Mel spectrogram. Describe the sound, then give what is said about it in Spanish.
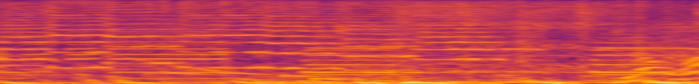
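Several car horns honk over one another in a loud, sustained blare, layered tones overlapping continuously as if in heavy traffic, with engine rumble underneath. “Esos coches, checho.”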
